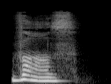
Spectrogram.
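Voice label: "vase", British English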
